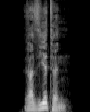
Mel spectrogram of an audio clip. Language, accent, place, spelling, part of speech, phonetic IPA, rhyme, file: German, Germany, Berlin, rasierten, adjective / verb, [ʁaˈziːɐ̯tn̩], -iːɐ̯tn̩, De-rasierten.ogg
- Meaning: inflection of rasieren: 1. first/third-person plural preterite 2. first/third-person plural subjunctive II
